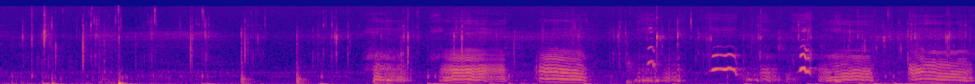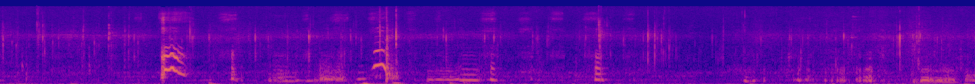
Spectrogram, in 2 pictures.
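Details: Weimaraner puppies at three weeks old growl as they play together, giving a run of short harmonic, wavering grumbles packed closely between four and nine seconds, then scattered softer squeaks and light thumps of movement.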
